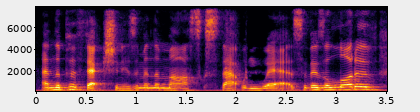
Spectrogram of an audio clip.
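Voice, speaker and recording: A woman's voice: fairly low pitch, normal speed. A woman hosting a podcast interview in a conversational style, responding and posing questions to her guest. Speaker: podcast host.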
